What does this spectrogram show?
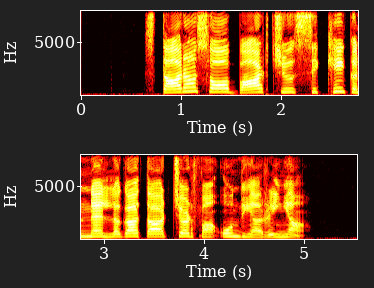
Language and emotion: Dogri, neutral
